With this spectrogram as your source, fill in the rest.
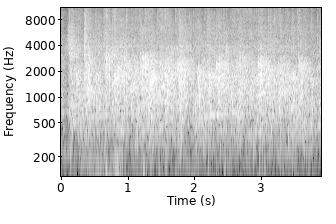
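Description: An audience applauds at a Tuesday night jazz concert held in a church, even sustained clapping from a room full of people, moderately loud and continuous.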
